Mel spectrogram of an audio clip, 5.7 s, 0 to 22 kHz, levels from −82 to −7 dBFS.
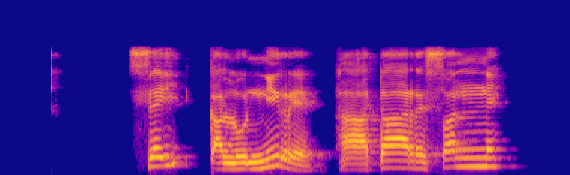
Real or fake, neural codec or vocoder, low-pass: fake; codec, 16 kHz, 6 kbps, DAC; 7.2 kHz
